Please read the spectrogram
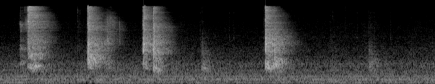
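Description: Pliers clicking against the brass parts of a bullet-shaped lighter's top mechanism as they grip and pry it: four sharp metallic clicks, the last coming after a longer gap.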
